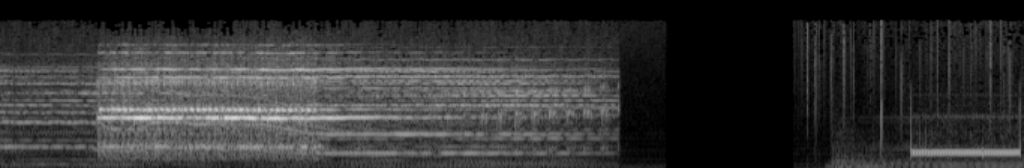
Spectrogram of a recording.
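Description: An electronic telephone ring sounds as a steady, bright trill for about four seconds, then cuts to silence. A quieter tone follows, and then a sustained, higher beep.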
